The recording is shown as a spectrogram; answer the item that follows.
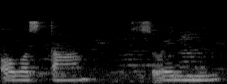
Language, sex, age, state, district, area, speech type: Odia, female, 18-30, Odisha, Subarnapur, urban, spontaneous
